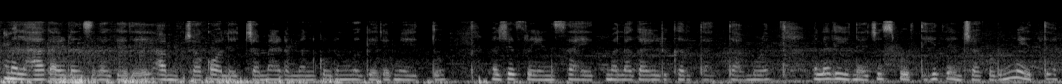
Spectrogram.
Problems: constant background noise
